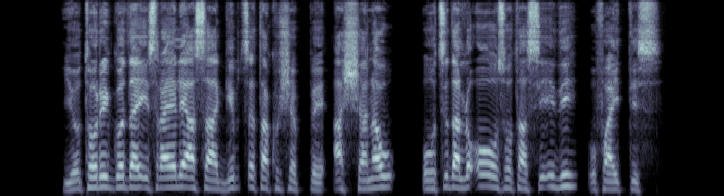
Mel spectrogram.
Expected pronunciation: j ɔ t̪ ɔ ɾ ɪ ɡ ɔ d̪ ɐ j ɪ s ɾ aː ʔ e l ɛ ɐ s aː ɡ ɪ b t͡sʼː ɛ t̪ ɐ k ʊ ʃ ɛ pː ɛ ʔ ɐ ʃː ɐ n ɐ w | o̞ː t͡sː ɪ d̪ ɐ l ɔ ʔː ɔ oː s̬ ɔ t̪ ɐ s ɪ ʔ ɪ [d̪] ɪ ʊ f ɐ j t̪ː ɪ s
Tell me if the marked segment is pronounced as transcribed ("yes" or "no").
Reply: yes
